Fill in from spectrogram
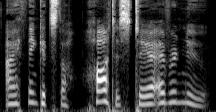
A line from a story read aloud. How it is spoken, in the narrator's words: snapped Barton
